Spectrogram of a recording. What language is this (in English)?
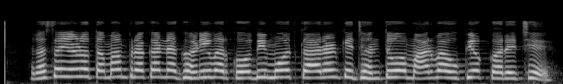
Gujarati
